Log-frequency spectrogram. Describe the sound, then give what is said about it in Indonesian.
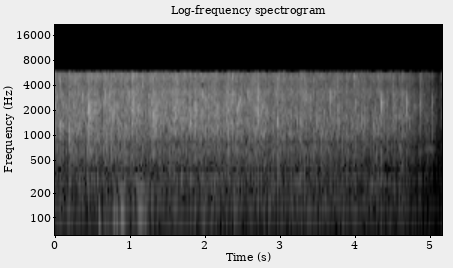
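An audience at a religious study gathering gives sustained applause, with dense, steady clapping that gradually tapers off and stops at the end. “Sekali lagi tepuk tangan lebih keras untuk Tejo.”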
